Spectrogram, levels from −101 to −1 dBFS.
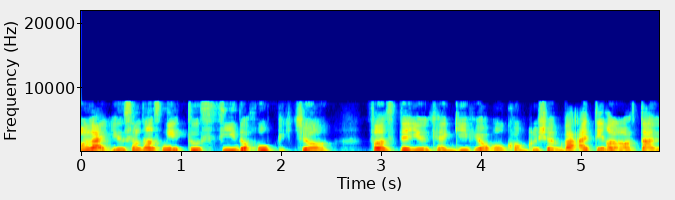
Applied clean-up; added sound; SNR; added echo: neural mask model DeepFilterNet 3.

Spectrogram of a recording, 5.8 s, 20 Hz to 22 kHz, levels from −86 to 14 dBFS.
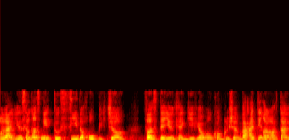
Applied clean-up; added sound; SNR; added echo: neural separator model SepFormer DNS4.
